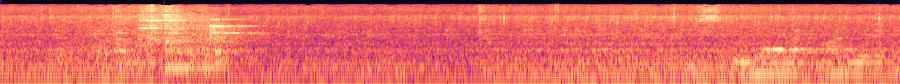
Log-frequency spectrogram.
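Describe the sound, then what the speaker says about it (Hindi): Fish pieces being added to fried masala in a pot for fish biryani, with soft sizzling, the clink of utensils and a couple of close metallic clatters over a steady background hum. "मसाला अच्छी तरीके से हमारा भून गया है, अब हम मछली के पीस इसमें लग डालेंगे।"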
